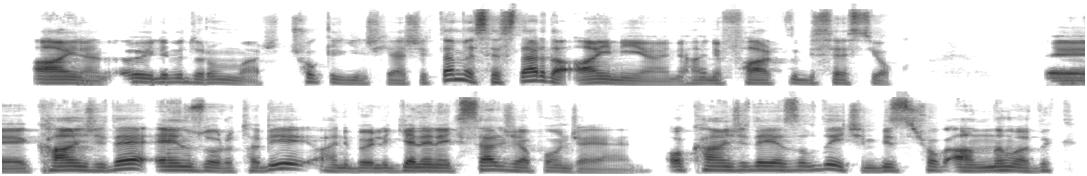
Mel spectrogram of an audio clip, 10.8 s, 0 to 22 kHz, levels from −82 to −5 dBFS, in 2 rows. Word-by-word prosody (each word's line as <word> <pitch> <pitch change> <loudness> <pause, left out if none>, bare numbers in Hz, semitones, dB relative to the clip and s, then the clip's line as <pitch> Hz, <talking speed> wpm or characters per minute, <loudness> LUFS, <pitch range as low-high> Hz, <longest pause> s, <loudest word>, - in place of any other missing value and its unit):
Aynen 115 -7 +3
öyle 140 -2 -3
bir 145 - -10
durum 120 -3 -9
var. 75 -4 -14
Çok 145 -2 -10
ilginç 105 -5 -11
gerçekten 205 - -4
ve 190 - -1
sesler 185 +1 +6
de - - +4
aynı, 120 -4 +1
yani, 85 -2 -5
hani, 105 +2 -8
farklı 110 +2 -4
bir - - -9
ses - - 0
yok. - - -12 0.8
Eee, 95 -1 +1
kanji 140 -3 +3
de 185 +3 +6
en 140 -6 +3
zoru 115 -4 0
tabii, 120 - -1
hani, 110 -2 -8
böyle, 110 0 -2
geleneksel 120 +7 +4
Japonca, 115 -6 -6
yani. 80 0 -11
O 135 - -3
kanji'de 140 0 -1
yazıldığı 140 +4 -1
için 115 -9 -4
biz 120 -1 +4
çok 135 -3 -4
anlamadık 120 0 -2
120 Hz, 200 wpm, -27 LUFS, 105-140 Hz, 0.8 s, sesler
